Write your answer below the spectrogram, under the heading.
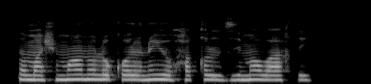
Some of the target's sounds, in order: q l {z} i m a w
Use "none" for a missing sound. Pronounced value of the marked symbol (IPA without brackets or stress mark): z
